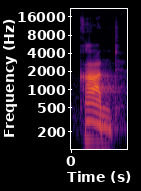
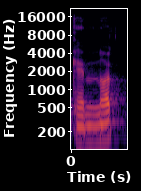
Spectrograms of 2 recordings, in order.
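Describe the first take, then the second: First: It is said as a short one-syllable contraction. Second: It is said as the full two-syllable form. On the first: "Yang kedua adalah can't" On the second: "Yang pertama itu cannot"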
